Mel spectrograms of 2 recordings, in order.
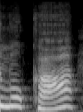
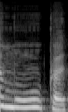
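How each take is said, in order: First: "мука" stressed on the final syllable, mu-KA; stress on last syllable. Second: "мука" stressed on the first syllable, MU-ka. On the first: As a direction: say "мука" as mu-KÁ, accent at the end. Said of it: "це наголос". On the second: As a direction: say "мука" as MÚ-ka, accent up front. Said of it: "Розставте правильно наголос". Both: Shown as a demonstration.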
